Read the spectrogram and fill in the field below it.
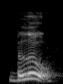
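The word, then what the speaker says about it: blew: Blue. Very good. Okay. So it's spelled B-L-E-W, and the pronunciation is like the color blue.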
